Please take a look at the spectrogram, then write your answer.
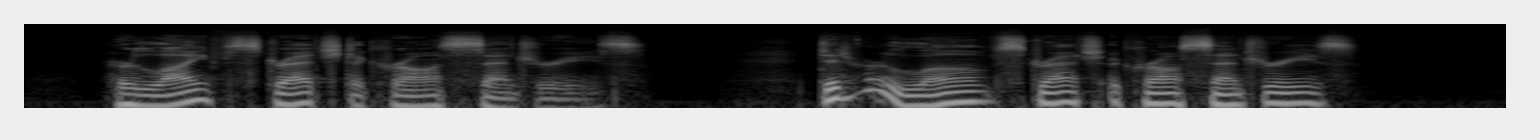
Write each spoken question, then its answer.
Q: Did her love stretch across centuries?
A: No, her love didn't stretch across centuries.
